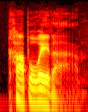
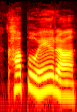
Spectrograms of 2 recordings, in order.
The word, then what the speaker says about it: capoeira: And this word I guess is from Portuguese and it's pronounced capoeira. Capoeira.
